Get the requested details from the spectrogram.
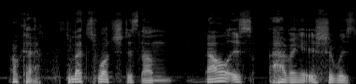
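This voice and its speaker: A man's fairly low, dark and mellow voice with a non-native accent, at a moderate pace. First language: not English. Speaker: gaming streamer. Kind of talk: video commentary. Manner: halting, repeats words.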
